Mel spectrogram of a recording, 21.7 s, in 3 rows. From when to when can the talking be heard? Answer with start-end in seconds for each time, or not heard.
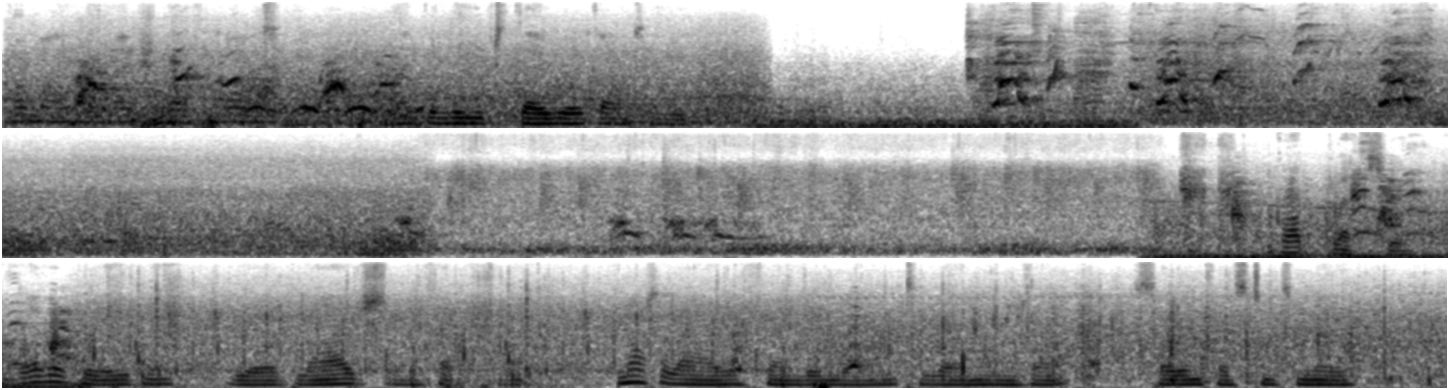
0.0-3.5, 13.5-21.4.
